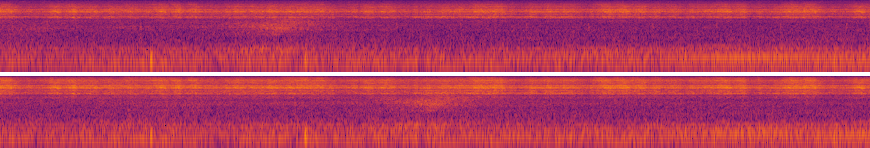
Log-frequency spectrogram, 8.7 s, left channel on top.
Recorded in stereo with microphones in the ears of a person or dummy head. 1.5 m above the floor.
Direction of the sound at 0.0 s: 30° right (ahead or behind).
